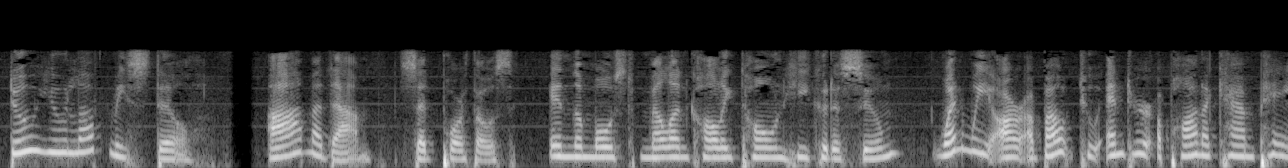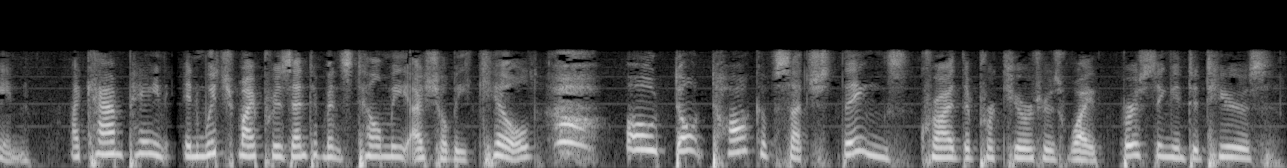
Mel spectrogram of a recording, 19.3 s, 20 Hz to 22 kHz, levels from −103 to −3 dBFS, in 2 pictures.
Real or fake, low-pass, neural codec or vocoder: real; 7.2 kHz; none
